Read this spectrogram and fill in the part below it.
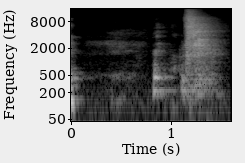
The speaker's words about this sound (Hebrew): לבריאות, לבריאות.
